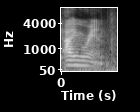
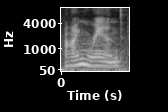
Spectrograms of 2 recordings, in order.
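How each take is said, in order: First: The final D sound is left off. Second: The final D sound is clearly pronounced. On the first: The speaker calls it wrong. "I always forget to say the D at the end" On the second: The speaker calls it right. "I pronounce it properly"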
